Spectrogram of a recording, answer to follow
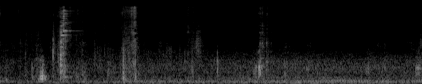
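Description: A few footsteps and light knocks, spaced out over the first three seconds, over a faint low steady hum.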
